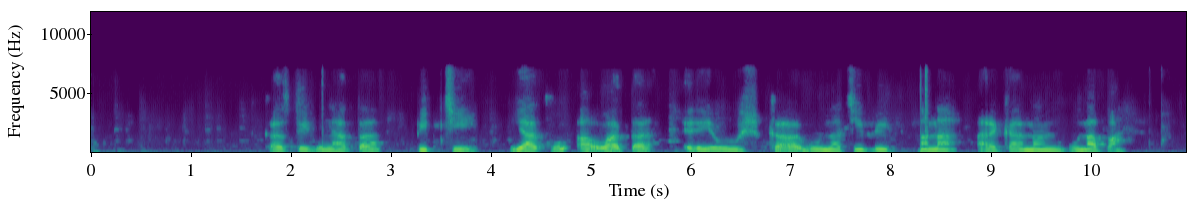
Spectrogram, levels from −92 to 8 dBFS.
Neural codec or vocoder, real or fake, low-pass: codec, 16 kHz, 2 kbps, X-Codec, HuBERT features, trained on general audio; fake; 7.2 kHz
